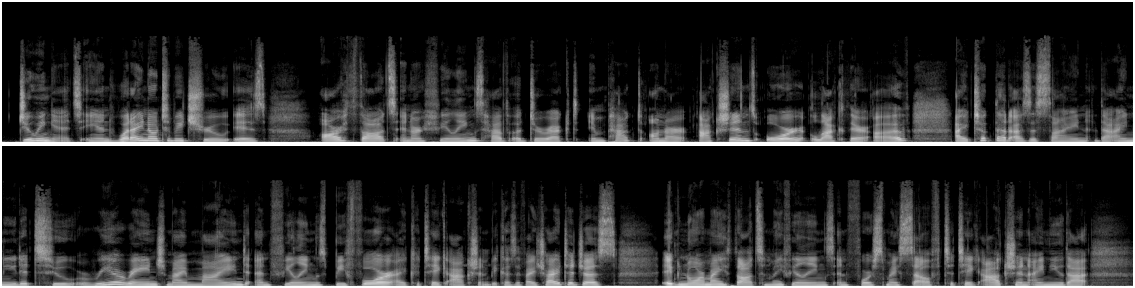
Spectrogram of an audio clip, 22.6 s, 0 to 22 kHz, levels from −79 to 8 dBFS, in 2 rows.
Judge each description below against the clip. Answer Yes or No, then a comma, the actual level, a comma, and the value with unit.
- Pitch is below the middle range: No, high, 205 Hz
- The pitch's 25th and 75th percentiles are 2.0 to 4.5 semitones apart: Yes, average, 2.9 semitones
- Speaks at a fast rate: No, average, 175 wpm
